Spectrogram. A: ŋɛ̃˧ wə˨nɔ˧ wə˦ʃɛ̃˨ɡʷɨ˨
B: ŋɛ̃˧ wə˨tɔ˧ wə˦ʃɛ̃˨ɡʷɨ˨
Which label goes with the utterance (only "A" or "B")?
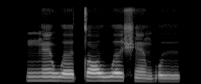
B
